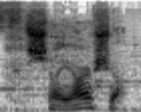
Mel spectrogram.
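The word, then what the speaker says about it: Xšayāršā: His Persian name, in Old Persian, which is his original native language, is Shayarsha. Now that was hard for the Jews to pronounce, so they said Ahasuerus.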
